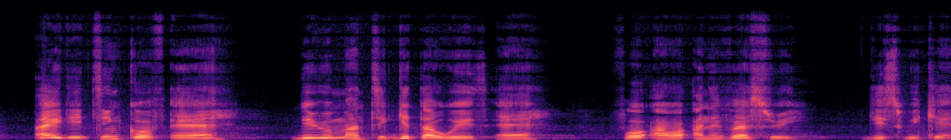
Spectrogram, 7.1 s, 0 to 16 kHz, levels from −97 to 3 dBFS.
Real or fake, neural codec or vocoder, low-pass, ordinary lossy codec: real; none; 14.4 kHz; none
